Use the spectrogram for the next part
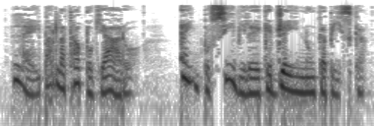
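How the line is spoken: Whispered. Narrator (Italian): Emma sussurrargli

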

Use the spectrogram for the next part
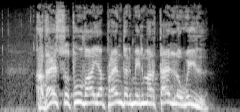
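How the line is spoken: Shouting. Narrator (Italian): grida

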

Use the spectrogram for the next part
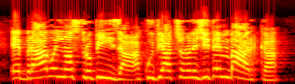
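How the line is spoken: Shouting. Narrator (Italian): Berto gridò

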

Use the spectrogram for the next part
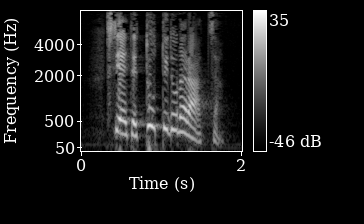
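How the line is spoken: Sudden shout. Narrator (Italian): gridò improvvisamente

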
